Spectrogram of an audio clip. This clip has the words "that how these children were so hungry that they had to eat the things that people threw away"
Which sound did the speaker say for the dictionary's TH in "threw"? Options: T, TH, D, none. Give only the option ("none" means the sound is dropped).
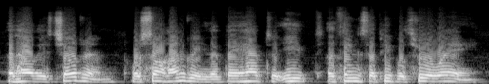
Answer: TH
